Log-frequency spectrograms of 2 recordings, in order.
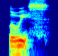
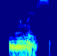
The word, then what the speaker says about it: Luis: because that's your identity and where your heritage and your family and those around you know you as, you pronounce it as Luis. Luis.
